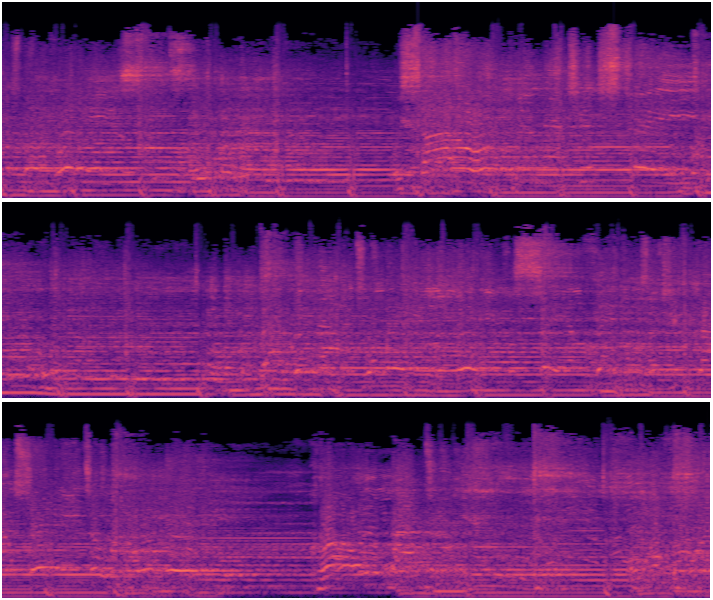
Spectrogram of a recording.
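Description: Rock band playing live through an arena PA, heard loud from within the crowd: electric guitar, bass and drums with singing. The bass and drums drop out briefly near the end, then come back in.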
